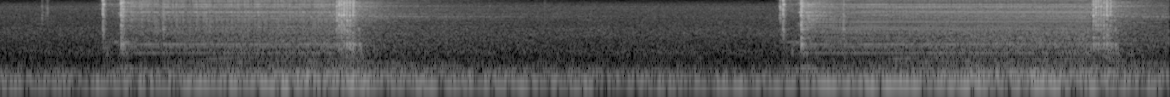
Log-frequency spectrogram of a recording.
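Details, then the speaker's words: Jun-Air UltraQuiet compressor at power-up: sharp clicks and bursts about every three seconds over a low steady hum, not typical solenoid vibration; the auto purge solenoid is chattering abnormally, so it is disconnected for safety. "that's not typical solenoid vibrations there is something else going on there and for safety sakes let's go ahead and disconnect this guy"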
